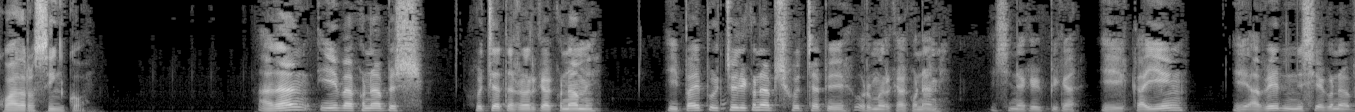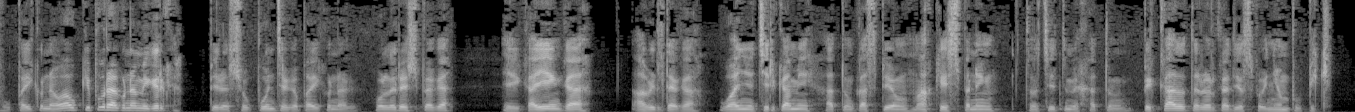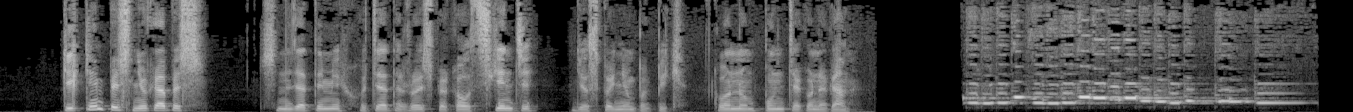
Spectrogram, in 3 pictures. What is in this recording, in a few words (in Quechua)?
good news quichua cayambe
